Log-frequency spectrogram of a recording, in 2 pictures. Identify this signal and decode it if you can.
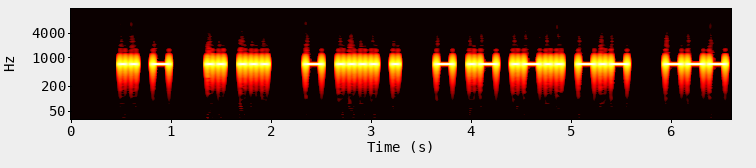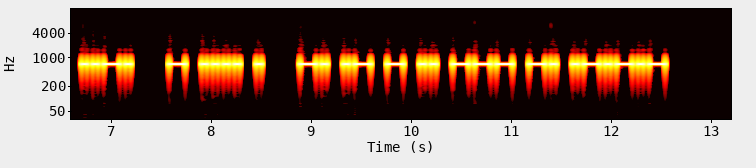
Morse code, heard as a keyed tone, about 22 wpm, 700 Hz. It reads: IT IS THE TALK OF THE NATION.
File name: practice / 22wpm / Sentences with 4-Word Phrases - 22wpm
